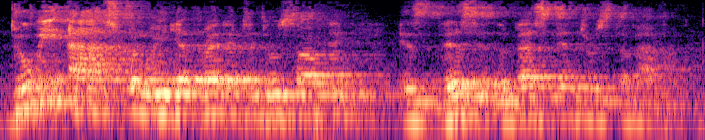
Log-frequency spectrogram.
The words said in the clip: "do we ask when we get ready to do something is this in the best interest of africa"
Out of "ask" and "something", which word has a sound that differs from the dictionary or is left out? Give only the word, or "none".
none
